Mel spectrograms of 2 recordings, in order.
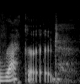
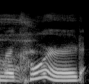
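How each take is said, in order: First: The stress is on the first syllable. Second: The stress is on the second syllable.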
